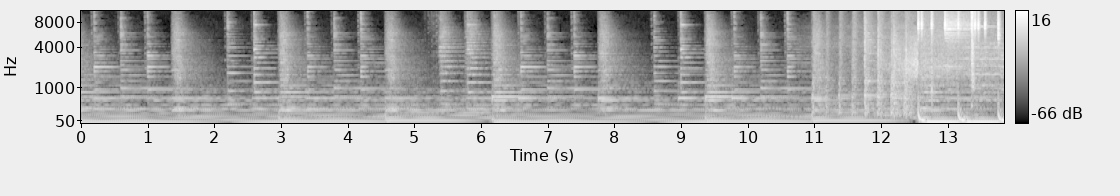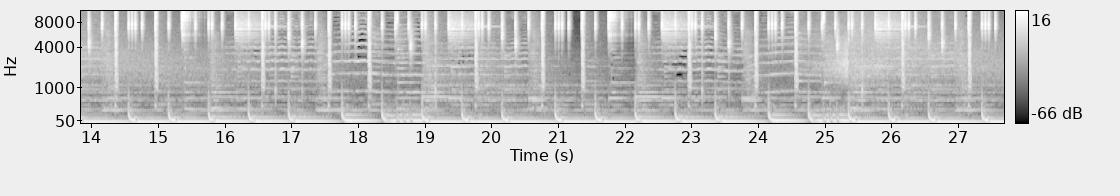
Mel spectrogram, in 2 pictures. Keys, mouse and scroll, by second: 0.1 click, 2.7-4.3 drag, 6.8 click, 11.8 click, 16.3 click, 19.8 Down, 21.7 Down.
